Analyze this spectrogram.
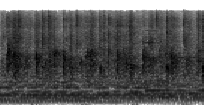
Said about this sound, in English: Will you give a better clap offering to Jesus?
